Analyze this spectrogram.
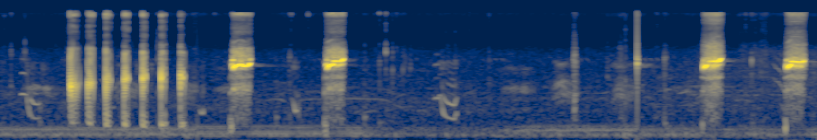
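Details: Grey francolin with a fast stutter of short, sharp notes, then a few louder, strident, separate calls spaced well apart, with quiet gaps between them.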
